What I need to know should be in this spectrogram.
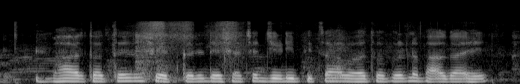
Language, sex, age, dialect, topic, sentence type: Marathi, male, 18-24, Northern Konkan, agriculture, statement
